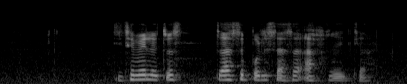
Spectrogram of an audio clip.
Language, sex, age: Southern Sotho, female, 22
